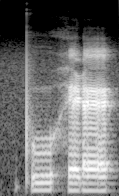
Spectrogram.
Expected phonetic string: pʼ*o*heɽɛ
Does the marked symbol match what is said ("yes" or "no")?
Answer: no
